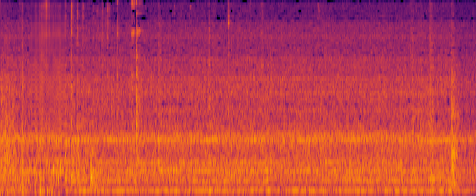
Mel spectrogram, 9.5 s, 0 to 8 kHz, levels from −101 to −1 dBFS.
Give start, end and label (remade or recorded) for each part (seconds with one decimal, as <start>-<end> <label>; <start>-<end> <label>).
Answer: 0.0-0.6 recorded; 0.6-1.3 remade; 1.3-9.5 recorded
